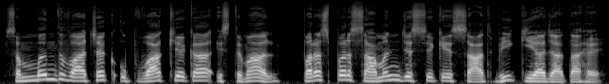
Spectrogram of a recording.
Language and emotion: Hindi, neutral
